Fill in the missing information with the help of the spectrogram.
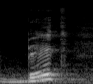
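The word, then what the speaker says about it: בּ: bête et le vê avec le point bête c'est bête s point c'est vê c'est un V qui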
